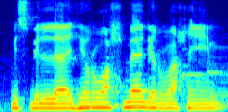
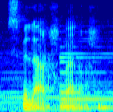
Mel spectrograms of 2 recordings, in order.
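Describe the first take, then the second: First: It is said aloud in a full voice. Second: It is said softly, almost silently.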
